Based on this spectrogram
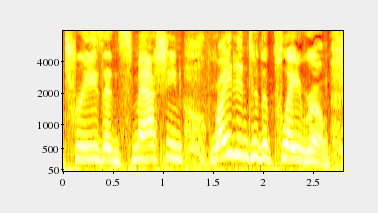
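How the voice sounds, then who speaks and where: Noticeable background noise sits behind a woman who talks at a moderate pace with ordinary pitch variation. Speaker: TV news anchor and reporter. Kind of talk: TV news anchor and field reporter delivery.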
